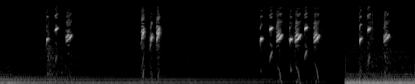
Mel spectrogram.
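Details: Mating-excitement calls of a female European goldfinch, sparse sharp high chirps in pairs and triplets, then a quick run of about six, against near-silence and a low hum at the end.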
